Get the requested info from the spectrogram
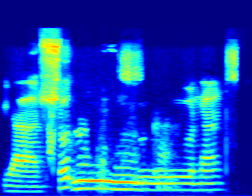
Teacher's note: dalnya dibaca double, ada tasdidnya. Biar tampak double maka ditekan.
